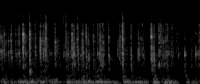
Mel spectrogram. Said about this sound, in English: He's typing noisily. Yeah, that's all right. Sorry. Well, you're writing a friggin' novel.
